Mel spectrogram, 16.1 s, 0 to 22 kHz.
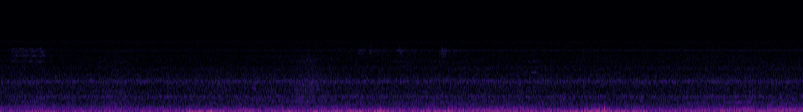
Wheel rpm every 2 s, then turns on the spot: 0, 0, 0, 0, 0, 0, 0, 0.
none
